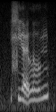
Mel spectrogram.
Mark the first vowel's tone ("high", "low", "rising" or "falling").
low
